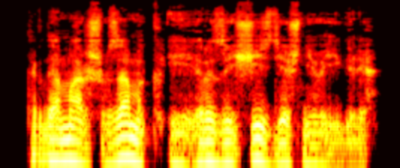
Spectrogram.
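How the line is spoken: Calm. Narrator (Russian): спокойно сказал Ваймс

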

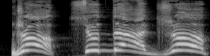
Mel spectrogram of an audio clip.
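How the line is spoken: Shout. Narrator (Russian): кричал Сэм

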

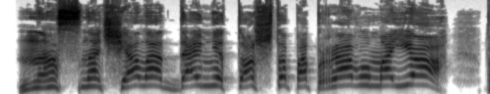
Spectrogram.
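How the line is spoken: Shrill inhuman scream. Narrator (Russian): пронзительно завопила Роза Морена совершенно нечеловеческим голосом

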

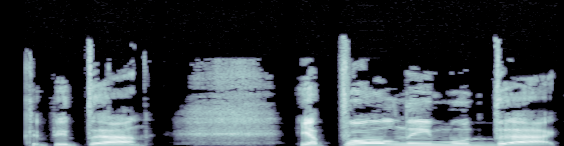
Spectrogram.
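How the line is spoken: Groaning. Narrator (Russian): простонал он

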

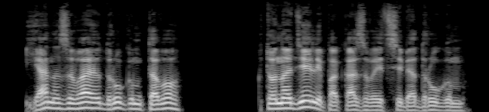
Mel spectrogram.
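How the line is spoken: Calm, firm young man. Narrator (Russian): ответил молодой вождь спокойно и твердо

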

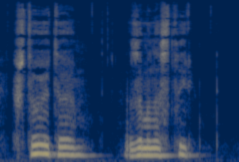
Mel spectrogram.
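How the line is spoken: Quiet question. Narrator (Russian): тихонько спросила она

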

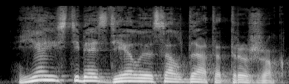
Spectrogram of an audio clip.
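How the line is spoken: Gently sinister voice. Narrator (Russian): произнес он ласково зловещим голосом

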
